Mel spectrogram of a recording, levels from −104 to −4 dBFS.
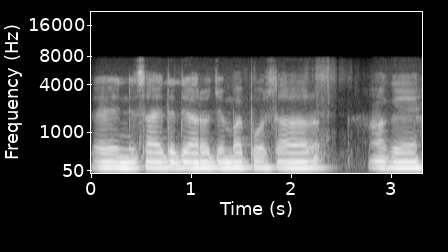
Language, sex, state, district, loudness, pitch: Chakma, male, Tripura, Unakoti, -16 LUFS, 100 Hz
